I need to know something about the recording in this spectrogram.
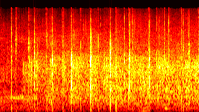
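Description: An audience applauds someone's choice of Malbec wine, dense overlapping claps forming a steady, bright patter with occasional sharper individual claps poking through for a couple of seconds.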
